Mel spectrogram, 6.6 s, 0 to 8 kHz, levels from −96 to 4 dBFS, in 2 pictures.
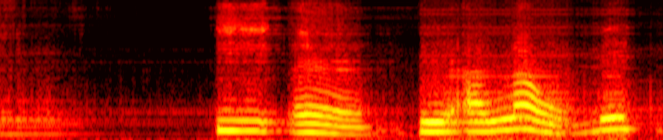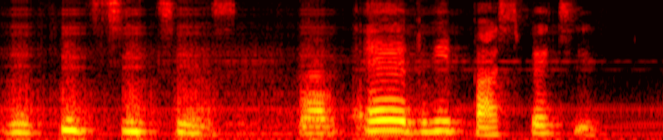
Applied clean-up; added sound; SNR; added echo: neural separator model SepFormer DNS4.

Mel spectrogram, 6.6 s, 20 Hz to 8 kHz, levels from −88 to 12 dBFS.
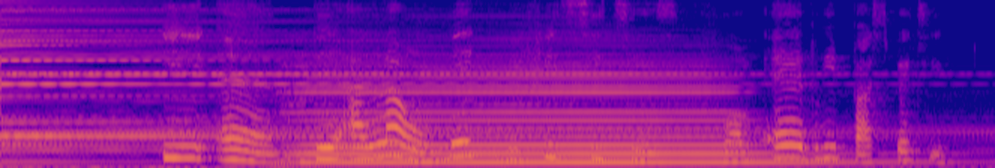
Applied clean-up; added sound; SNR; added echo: none; Bowed string instrument + Crash cymbal; 0 dB; none.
